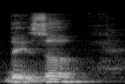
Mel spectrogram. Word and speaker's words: œufs: Một trái trứng chúng ta phát âm là un œuf. Nhiều trái trứng chúng ta phát âm là des œufs, un œuf, des œufs.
